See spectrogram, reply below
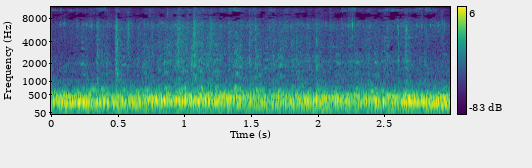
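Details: Village fighting tumbler pigeons of Khanabad, Afghanistan, cooing in a thick, continuous low hum of many voices, with faint taps in the background.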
